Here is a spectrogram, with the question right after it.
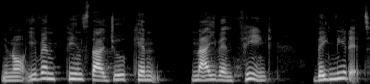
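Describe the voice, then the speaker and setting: A woman speaks with a strong non-native accent and ordinary pitch variation. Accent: heavy foreign. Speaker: business owner, contractor. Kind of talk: interview.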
